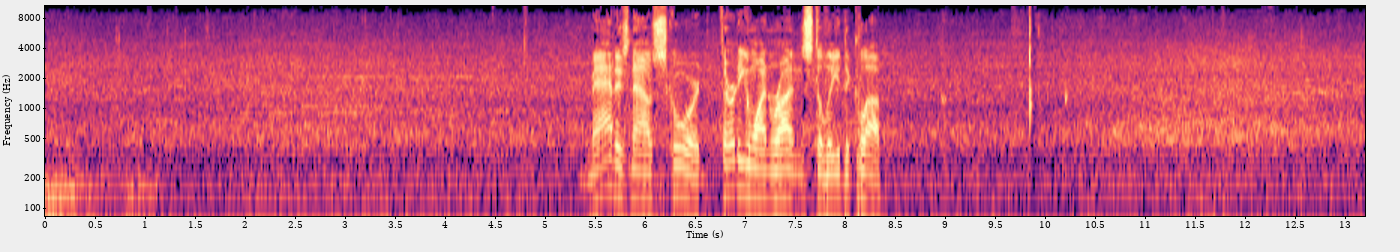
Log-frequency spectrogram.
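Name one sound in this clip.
A stadium crowd murmurs steadily outdoors.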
